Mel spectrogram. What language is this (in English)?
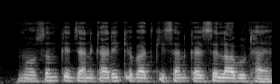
Bhojpuri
